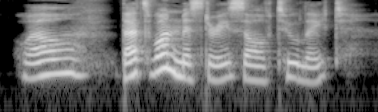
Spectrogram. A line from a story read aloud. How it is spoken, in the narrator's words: said Gloin sadly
